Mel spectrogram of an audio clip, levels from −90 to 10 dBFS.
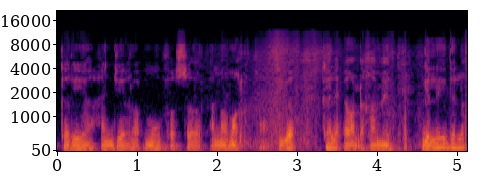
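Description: From start to finish the speech carries likely Opus compression at a low bitrate, fitting about 16 kbps. Nothing remains above 12.2 kHz, and noise-filled bands make voiced tones grainy and rough. A spectrogram shows a hard ceiling and speckled, smeared harmonics.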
